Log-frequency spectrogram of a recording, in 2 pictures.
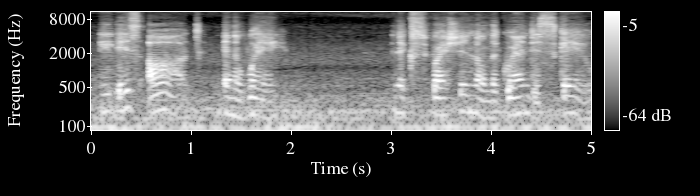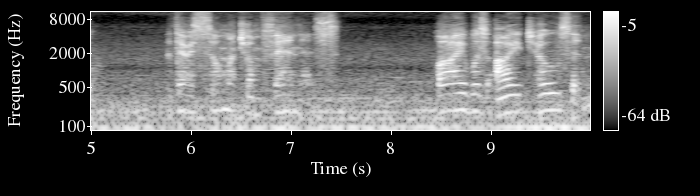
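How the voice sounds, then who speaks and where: An actress playing a solemn, conflicted art historian in a game audio log, speaking in a halting, reflective way. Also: female voice, on the low side, noisy background. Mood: troubled, wondering.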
